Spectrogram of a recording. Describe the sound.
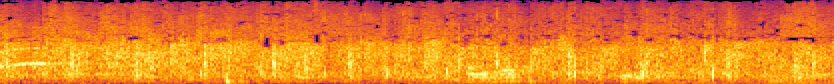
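An audience claps steadily, a dense, sustained wash of many hands at fairly even loudness for several seconds, with faint voices mixed into the applause.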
